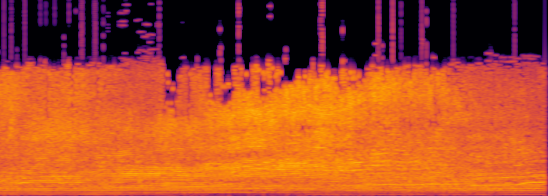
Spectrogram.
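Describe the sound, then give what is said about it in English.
A racing motorcycle roars by during qualifying at a circuit. The high-revving engine makes a loud, dense, buzzing drone that holds steady throughout, with no clear rise or fall. “Just saw Bayliss ride by. Here comes Rossi around the corner.”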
